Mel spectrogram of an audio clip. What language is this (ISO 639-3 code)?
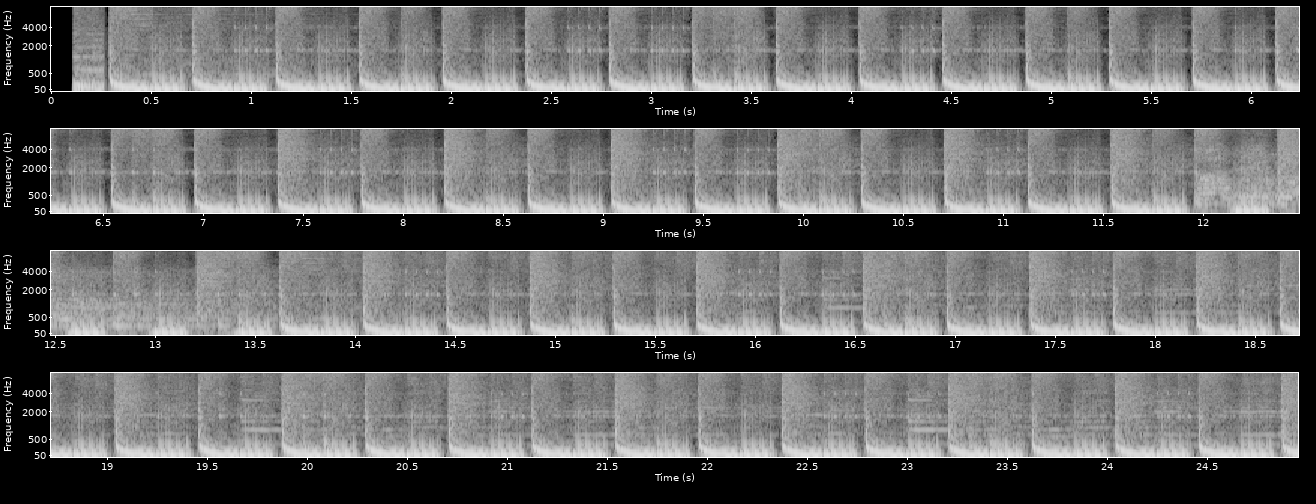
kor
